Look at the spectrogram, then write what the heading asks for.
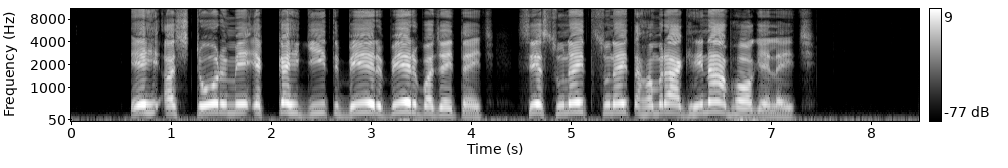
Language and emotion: Maithili, disgusted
